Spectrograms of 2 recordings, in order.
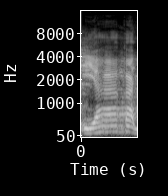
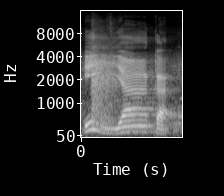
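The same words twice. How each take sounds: First: The y sound is short and not doubled. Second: The y sound is held long and doubled. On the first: The speaker calls it wrong. "Jangan iyyaka, jangan" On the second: The speaker calls it right. "Siddahnya baca iyyaka"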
